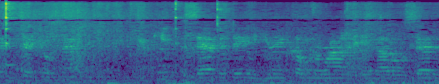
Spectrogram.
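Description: A sharp click right at the start, then a couple of light clinks as a small child's hand reaches into a bowl. Voices murmur in the background in the second half.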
